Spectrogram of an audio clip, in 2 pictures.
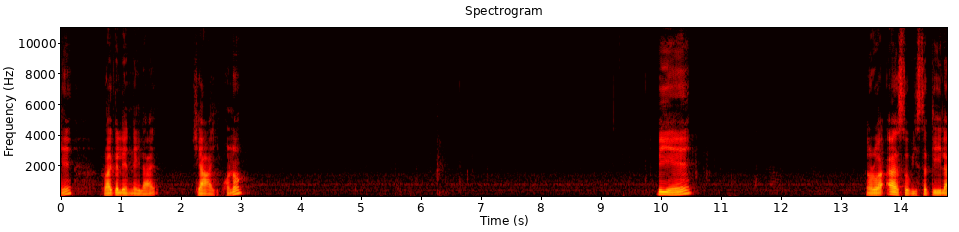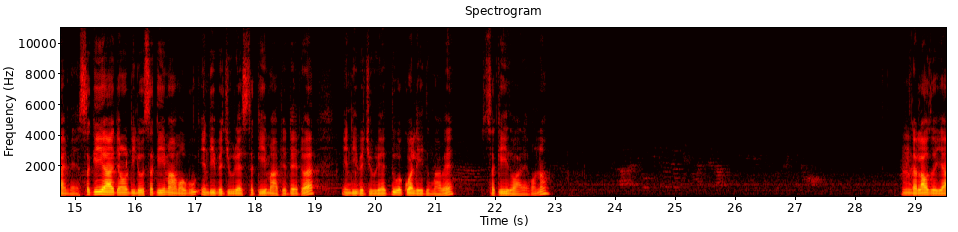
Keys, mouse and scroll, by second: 1.6-4.6 scroll down 1, 5.6-11.2 middle drag, 11.2-13.8 scroll up 1, 13.8 s, 15.6 ctrl+z, 17.0-19.7 drag, 19.7 s, 22.4 scroll up 1, 23.4 scroll up 2, 23.4 s, 28.9-29.5 scroll down 3.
